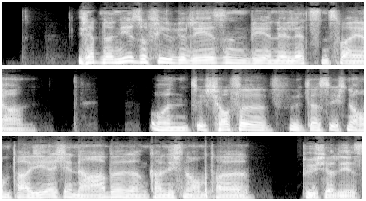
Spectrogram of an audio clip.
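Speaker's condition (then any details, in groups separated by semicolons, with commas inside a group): Parkinson's disease; trembling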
